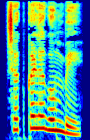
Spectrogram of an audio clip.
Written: ಚಕ್ಕಳಗೊಂಬೆ

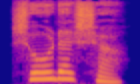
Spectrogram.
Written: ಷೋಡಶ

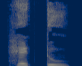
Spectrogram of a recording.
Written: ಹೆಟ್ಟು

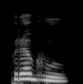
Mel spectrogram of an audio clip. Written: ಪುರ್ಬು

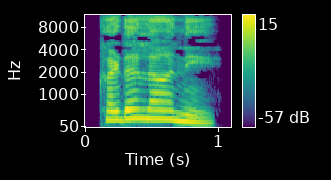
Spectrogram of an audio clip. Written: ಕಡಲಾನೆ

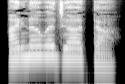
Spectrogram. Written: ಅರ್ಣವಜಾತ

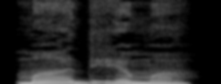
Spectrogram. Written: ಮಧ್ಯಮ

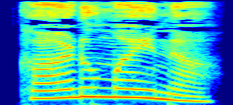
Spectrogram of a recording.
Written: ಕೋಟೆಮನೆ

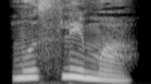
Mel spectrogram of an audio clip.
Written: ಮುಸ್ಲಮ

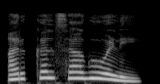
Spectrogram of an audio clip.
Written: ಅರ್ಕಲ್‍ಸಾಗುವಳಿ

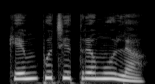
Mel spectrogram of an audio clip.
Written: ಕೆಂಪುಚಿತ್ರಮೂಲ

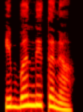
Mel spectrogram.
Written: ಇಬ್ಬಂದಿತನ

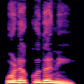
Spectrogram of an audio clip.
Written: ಒಡಕುದನಿ

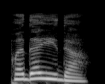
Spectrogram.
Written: ಪದಯಿದ

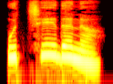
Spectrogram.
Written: ಉಚ್ಛೇದನ

